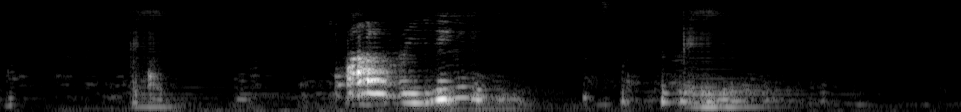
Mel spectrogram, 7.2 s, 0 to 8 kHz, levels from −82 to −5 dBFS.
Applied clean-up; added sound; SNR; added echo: neural mask model DeepFilterNet 3.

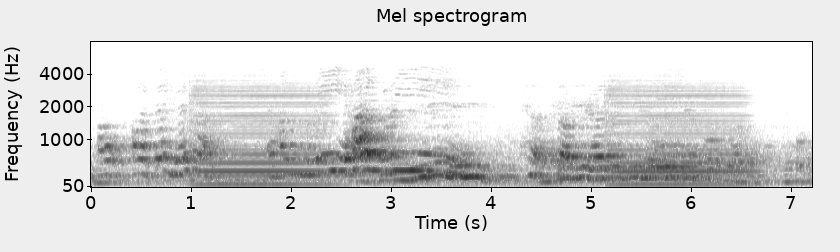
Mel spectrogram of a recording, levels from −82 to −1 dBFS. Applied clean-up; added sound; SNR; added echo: none; Bowed string instrument; 11 dB; reverberation time 0.9 s.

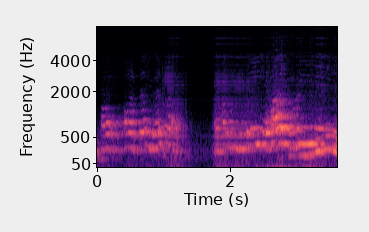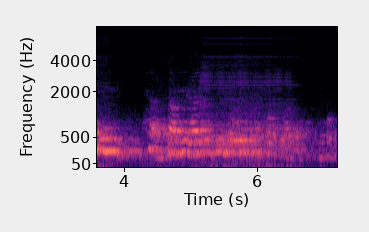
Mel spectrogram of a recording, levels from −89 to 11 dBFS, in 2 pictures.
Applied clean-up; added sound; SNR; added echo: neural separator model SepFormer DNS4.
